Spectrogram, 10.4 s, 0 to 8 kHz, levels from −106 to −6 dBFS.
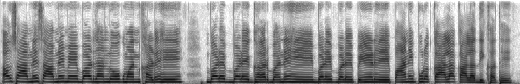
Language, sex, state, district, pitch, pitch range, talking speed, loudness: Chhattisgarhi, female, Chhattisgarh, Balrampur, 235 Hz, 225-250 Hz, 125 wpm, -17 LUFS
